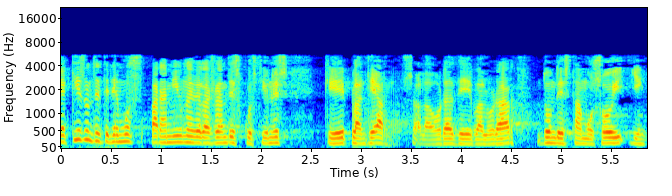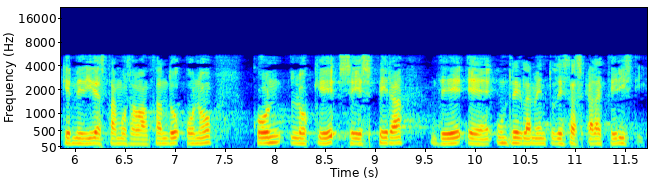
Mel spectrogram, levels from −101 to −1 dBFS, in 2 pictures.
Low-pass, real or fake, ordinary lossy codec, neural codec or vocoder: 5.4 kHz; fake; none; vocoder, 22.05 kHz, 80 mel bands, Vocos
